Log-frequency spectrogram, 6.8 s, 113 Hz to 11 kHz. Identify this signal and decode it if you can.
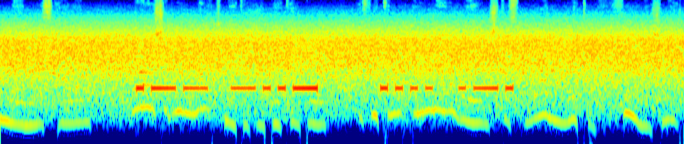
Morse code, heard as a keyed tone, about 16 wpm, 670 Hz, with radio static, fading and speech in English. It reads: WX HR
